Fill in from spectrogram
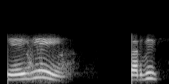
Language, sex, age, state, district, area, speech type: Odia, female, 60+, Odisha, Angul, rural, conversation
